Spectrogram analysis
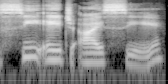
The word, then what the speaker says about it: chic: They initially called themselves ABBA Chique, spelled C-H-I-C. They wanted that French pronunciation, chic.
